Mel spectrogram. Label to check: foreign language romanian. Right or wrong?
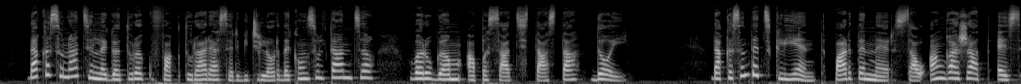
Right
